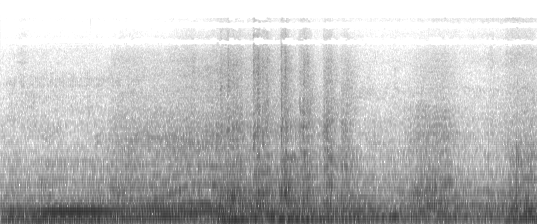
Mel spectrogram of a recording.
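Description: Ford Mustang exhausts as cars pull away: an engine revs, its pitch rising as it accelerates past, then more revving with a run of sharp pops about two seconds in.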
